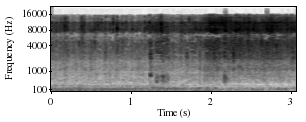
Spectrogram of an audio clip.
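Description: Chopped garlic frying alongside onions in oil, a quieter steady sizzle with a couple of soft stirring scrapes, close by with no voices.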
